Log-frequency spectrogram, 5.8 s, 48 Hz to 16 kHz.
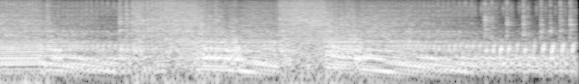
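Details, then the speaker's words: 2001 Gilroy Indian Chief V-twin race bike being rebuilt, run with no exhaust pipes: uneven lumpy revving that stumbles on throttle blips as one cylinder drops out; suspected ignition fault causing a dead cylinder, intermittent, not confirmed. "I bet it's got a dead cylinder from ignition. Something here, right? You can tell it wants to hit."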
